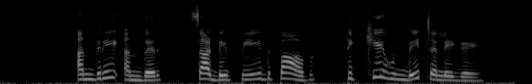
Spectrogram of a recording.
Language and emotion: Punjabi, neutral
